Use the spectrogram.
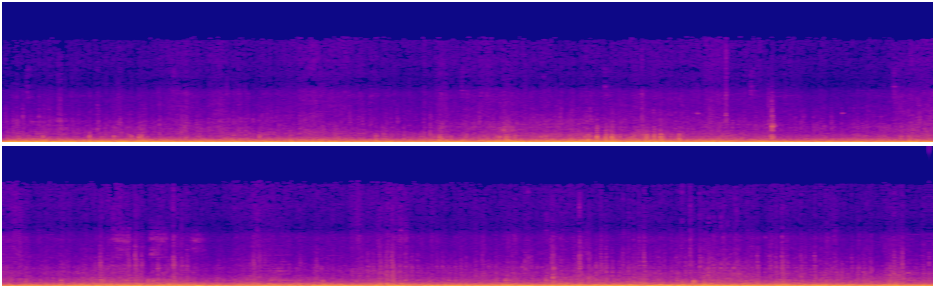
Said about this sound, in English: That's the sound of the big van driving through the bush on gravel road, round and round, up and down, over bumps and under a thick canopy of ngahere.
